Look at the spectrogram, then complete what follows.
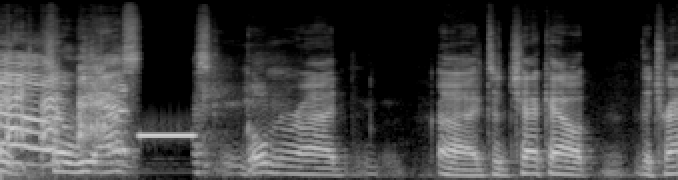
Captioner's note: beep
